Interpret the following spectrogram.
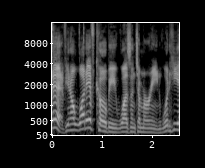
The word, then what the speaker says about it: Koby: But yeah, it's spelled with a K. It's Koby.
